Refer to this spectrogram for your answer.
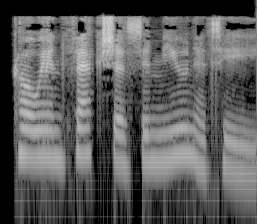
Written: coinfectious immunity

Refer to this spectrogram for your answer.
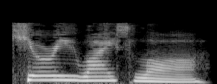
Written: curie weiss law

